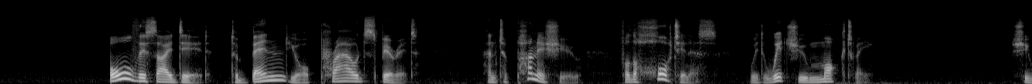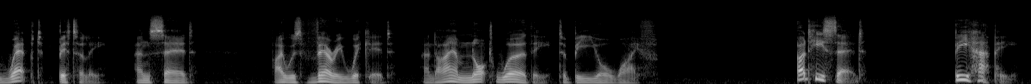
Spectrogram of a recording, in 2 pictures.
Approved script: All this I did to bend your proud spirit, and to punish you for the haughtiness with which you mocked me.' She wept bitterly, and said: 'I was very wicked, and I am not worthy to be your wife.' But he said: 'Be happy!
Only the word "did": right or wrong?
right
